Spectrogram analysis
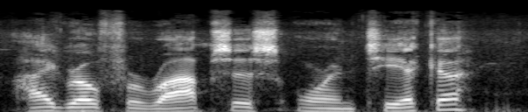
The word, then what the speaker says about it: Hygrophoropsis aurantiaca: I'm probably going to butcher the Latin name on this, but it's Hygrophoropsis aurantiaca, or at least that's how I've been pronouncing it since I encountered the mushroom several years ago.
